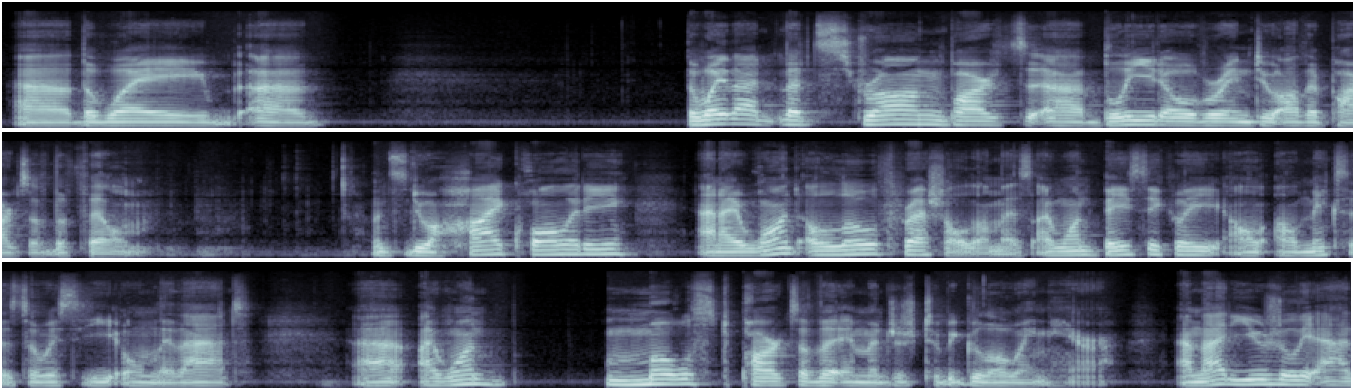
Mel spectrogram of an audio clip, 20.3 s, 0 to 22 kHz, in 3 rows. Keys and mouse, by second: 8.2 click, 9.5 middle click, 10.8-12.2 shift+drag, 12.9 click, 15.2-20.2 shift+drag.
